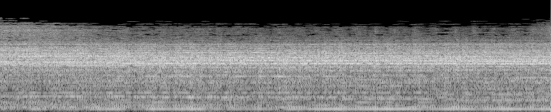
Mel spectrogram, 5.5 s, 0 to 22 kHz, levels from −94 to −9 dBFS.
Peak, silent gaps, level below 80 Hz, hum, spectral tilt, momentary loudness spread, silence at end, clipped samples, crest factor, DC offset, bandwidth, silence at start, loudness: -6 dBFS; none; -56 dBFS; none; -1.5 dB/octave; 1 LU; 0 s; under 0.1%; 14 dB; under 0.1%; 11.5 kHz; 0 s; -16 LUFS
